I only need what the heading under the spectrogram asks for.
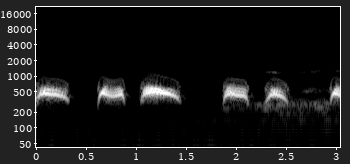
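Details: Rapid series of mellow, arched coos from a decoy spotted dove, six notes in three seconds, low and hollow, with faint higher tones near the end.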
